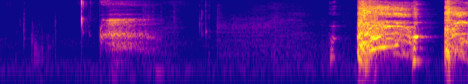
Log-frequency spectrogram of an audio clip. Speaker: I was really trying not to cough. I even drank some water, but I felt that air go in.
